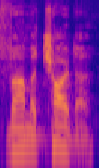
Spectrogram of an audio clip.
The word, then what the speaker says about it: Vamachara: It's a Vedic word. So it's Vamacharda is actually closer to how you would say it, but I doubt we're going to get anybody to say it that way.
